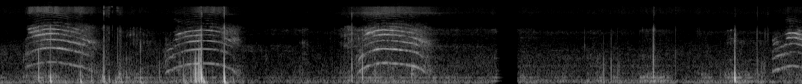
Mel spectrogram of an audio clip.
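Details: Cat with her kittens during nursing, breathing fast. Three clear, drawn-out arched meows come about two seconds apart, each bright and rising then falling, followed by quieter tapping and a last short mew.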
